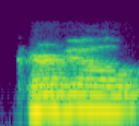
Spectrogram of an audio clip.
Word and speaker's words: Kerrville: Kerrville, and we're staying in Bernie. It's spelled Burn, but Texans don't know how to talk.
